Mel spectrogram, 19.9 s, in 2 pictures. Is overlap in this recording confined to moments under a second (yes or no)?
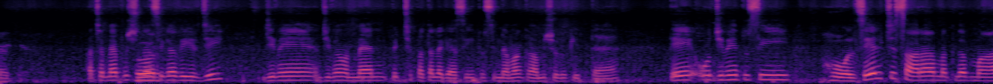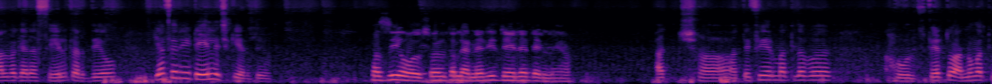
yes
